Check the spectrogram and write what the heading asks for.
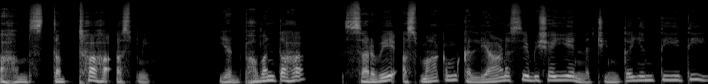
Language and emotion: Sanskrit, surprised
